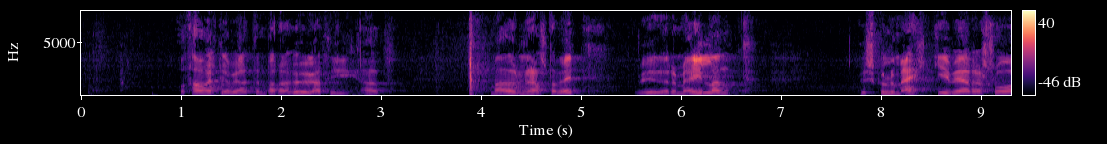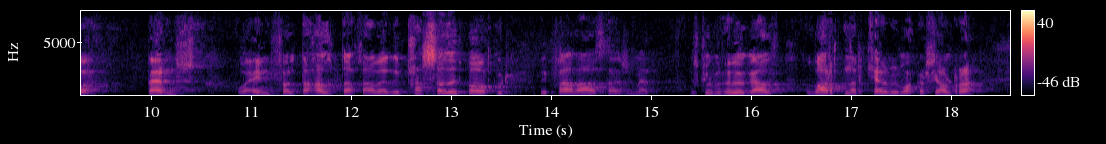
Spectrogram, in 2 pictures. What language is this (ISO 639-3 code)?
isl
